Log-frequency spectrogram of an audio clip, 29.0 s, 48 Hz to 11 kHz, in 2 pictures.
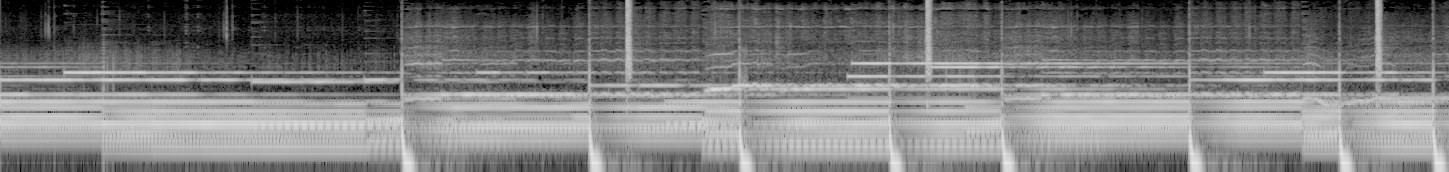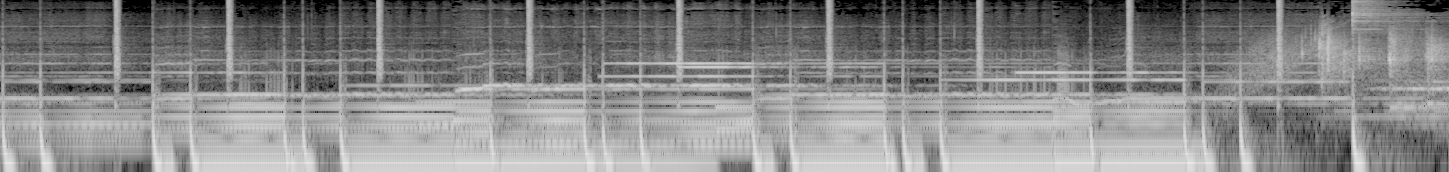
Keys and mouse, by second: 12.2 ctrl+click, 20.6 alt+click, 26.4 alt+l, 26.6 ctrl+click.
